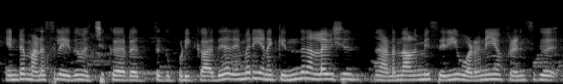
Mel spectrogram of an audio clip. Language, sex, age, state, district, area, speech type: Tamil, female, 18-30, Tamil Nadu, Thanjavur, rural, spontaneous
